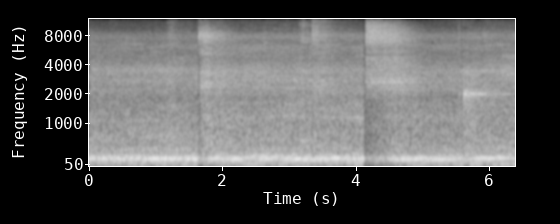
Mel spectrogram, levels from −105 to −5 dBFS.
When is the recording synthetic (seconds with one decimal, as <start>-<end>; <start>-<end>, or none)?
0.8-1.3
